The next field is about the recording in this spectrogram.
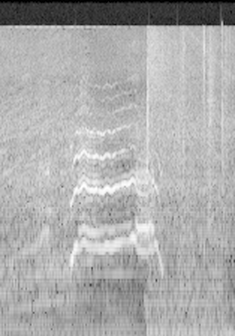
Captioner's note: screaming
